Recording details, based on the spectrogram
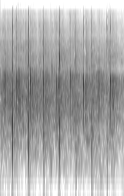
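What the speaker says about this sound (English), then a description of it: "Let's give him a round of applause as well." An audience at a national cybersecurity pre-conference event applauds, with a modest group's clapping nearby and individual sharp claps standing out in a loose rhythm across a couple of seconds.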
